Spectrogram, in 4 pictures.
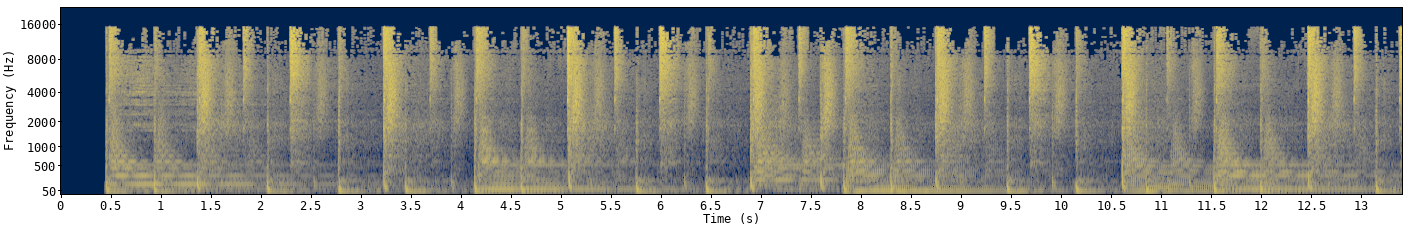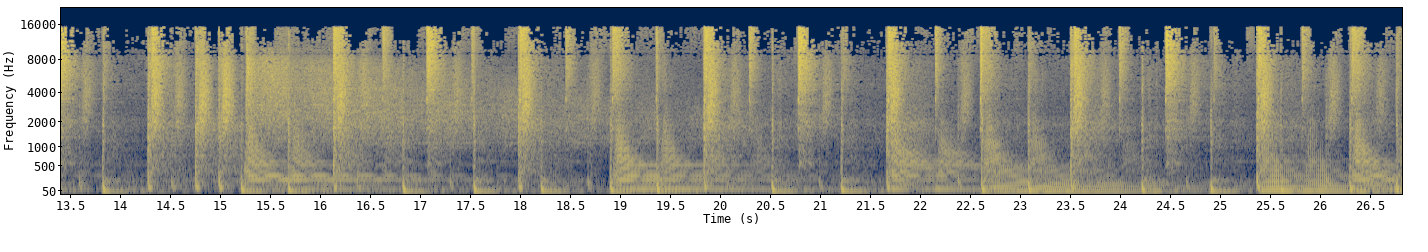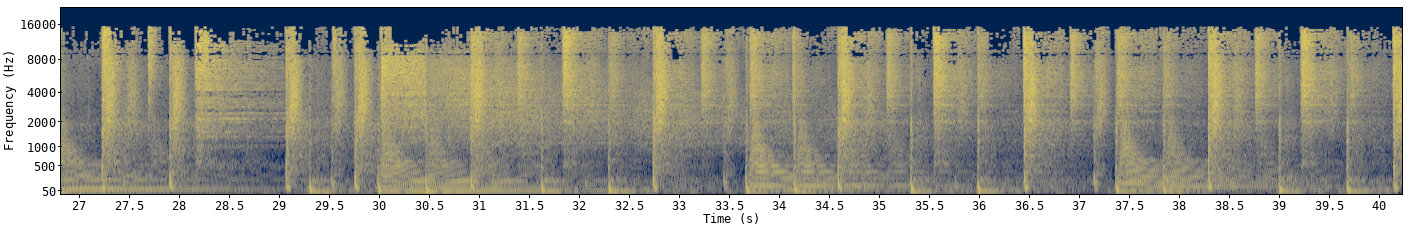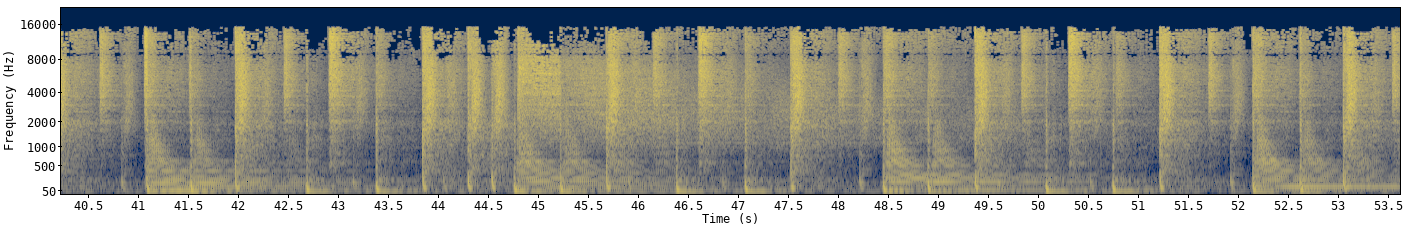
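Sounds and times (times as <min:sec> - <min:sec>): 
bass: 0:00.4 - 0:53.6
drums: 0:00.4 - 0:53.6.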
